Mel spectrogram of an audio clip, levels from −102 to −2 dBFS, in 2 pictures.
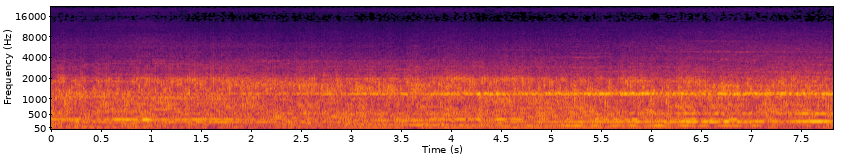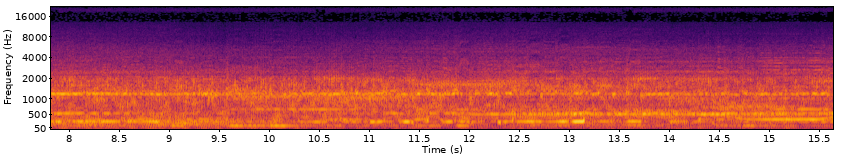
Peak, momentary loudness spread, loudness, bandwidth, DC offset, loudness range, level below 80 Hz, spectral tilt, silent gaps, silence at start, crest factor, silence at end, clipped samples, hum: -6 dBFS; 5 LU; -23 LUFS; over 20 kHz; under 0.1%; 4 LU; -44 dBFS; -7 dB/octave; none; 0 s; 16 dB; 0 s; under 0.1%; none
